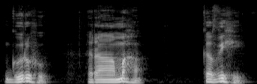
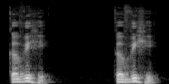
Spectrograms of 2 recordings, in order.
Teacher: जिस डायरेक्शन में जा रही है आपकी भाषा उसी डायरेक्शन में बस आखिरी में थोड़ी सी और एक्स्ट्रा एयर, एक्स्ट्रा हवा छोड़ देनी है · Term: विसर्ग का साउंड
